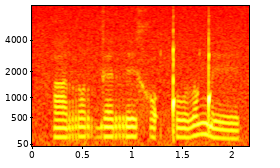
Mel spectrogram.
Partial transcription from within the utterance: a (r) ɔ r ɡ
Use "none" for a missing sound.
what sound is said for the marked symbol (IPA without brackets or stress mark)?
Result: r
